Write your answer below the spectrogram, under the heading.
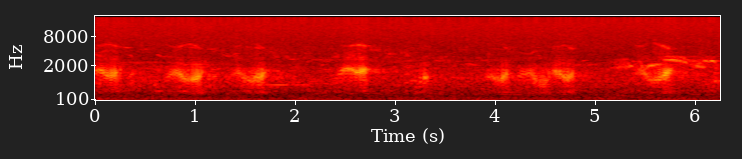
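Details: Frogs croaking in short separate bursts, each a brief nasal croak, spaced roughly half a second to a second apart against a quiet background.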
